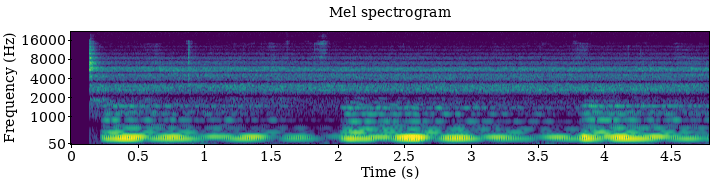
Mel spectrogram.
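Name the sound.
chorus synth pad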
